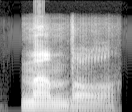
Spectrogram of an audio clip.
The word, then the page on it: mumble: British English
